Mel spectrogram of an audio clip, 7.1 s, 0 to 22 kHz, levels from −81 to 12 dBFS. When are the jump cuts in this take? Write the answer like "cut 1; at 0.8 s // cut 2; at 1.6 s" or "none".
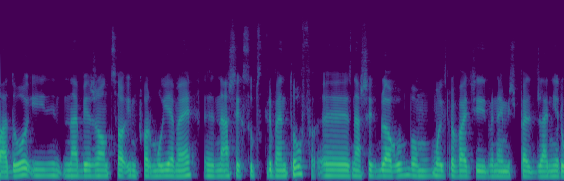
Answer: cut 1; at 2.5 s // cut 2; at 4.4 s // cut 3; at 5.6 s // cut 4; at 6.1 s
